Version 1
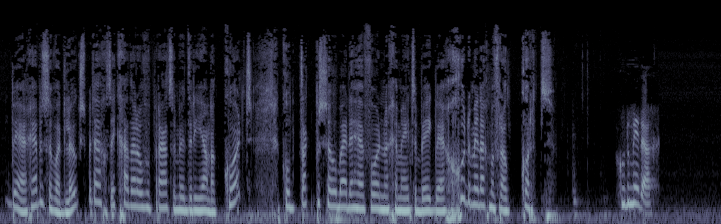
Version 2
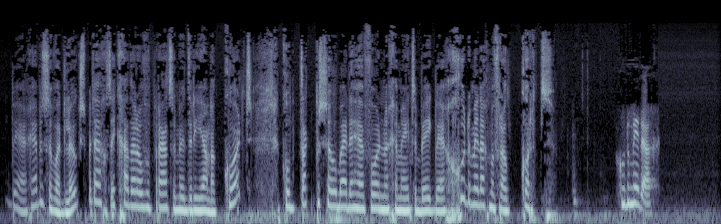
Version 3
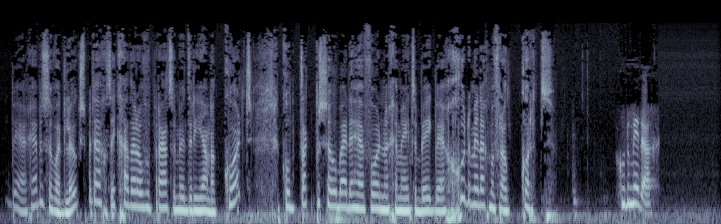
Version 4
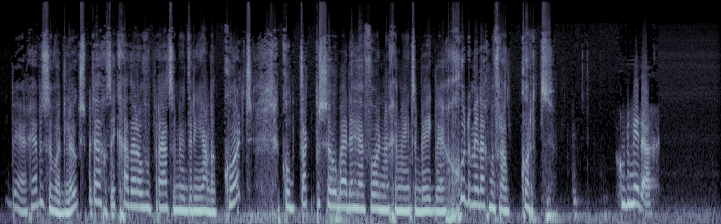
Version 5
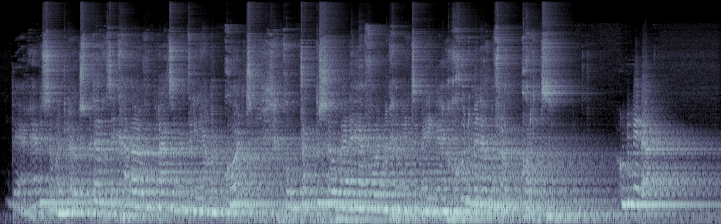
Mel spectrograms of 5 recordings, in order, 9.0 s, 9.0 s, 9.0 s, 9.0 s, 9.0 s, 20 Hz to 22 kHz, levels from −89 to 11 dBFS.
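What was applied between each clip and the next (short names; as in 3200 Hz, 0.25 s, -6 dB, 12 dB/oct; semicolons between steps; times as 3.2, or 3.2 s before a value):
AGC gain up to 12.5 dB; gain +1.5 dB
nothing audible
soft clip -11.5 dBFS, distortion -13 dB; gain -1.5 dB
FDN reverb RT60 3.2 s, high-frequency decay 0.25×, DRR -4.5 dB; gain -1 dB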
